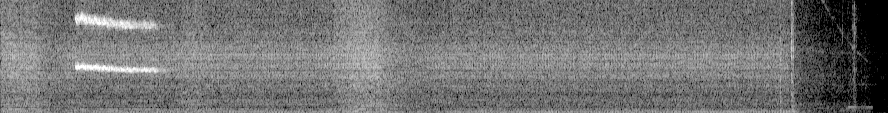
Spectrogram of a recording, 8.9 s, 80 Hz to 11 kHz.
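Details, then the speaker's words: 2017 Porsche Macan GTS started after the faulty thermostat was replaced with the front clip left in place. It settles into a steady, smooth, even run with no knocks or misses; normal running. "sounds really good all I got left to do clear the check engine light"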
